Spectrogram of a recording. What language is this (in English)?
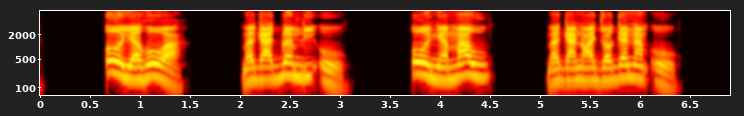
Ewe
